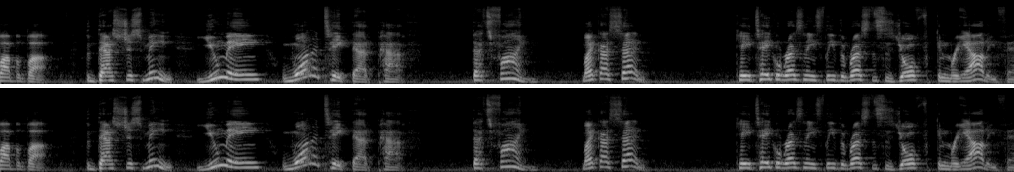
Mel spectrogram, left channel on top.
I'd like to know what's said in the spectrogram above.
blah, blah. But that's just me. You may want to take that path. That's fine. Like I said, okay, take what resonates, leave the rest. This is your fucking reality,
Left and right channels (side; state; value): right; quieter; 3.1 dB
